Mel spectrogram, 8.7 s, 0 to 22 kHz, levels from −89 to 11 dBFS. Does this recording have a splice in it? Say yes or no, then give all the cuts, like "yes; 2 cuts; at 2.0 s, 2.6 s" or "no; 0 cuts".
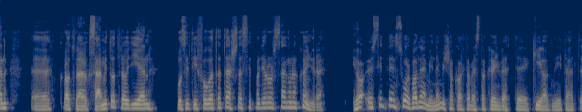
no; 0 cuts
